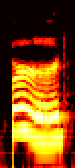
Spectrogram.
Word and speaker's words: bird: There are 3 words, early, bird, and worm, that use a colored R. So in American English, this R is a strong, hard sound.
